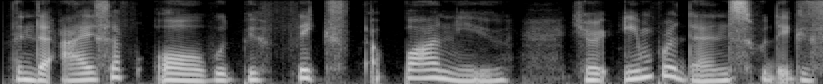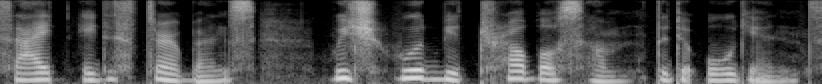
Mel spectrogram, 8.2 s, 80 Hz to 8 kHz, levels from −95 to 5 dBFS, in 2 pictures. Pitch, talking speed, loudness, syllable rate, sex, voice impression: 185 Hz, 170 wpm, -20 LUFS, 5.4 syllables/s, female, very feminine, slightly young, slightly adult-like, thin, slightly relaxed, slightly weak, slightly dark, soft, slightly clear, fluent, very cute, intellectual, very refreshing, sincere, very calm, very friendly, very reassuring, very unique, very elegant, slightly wild, slightly sweet, very kind, modest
